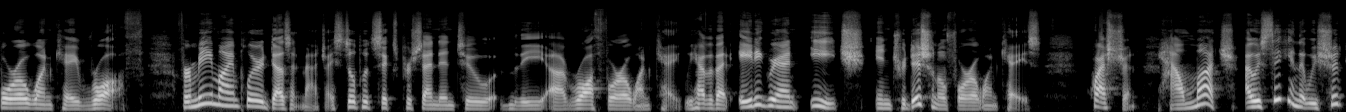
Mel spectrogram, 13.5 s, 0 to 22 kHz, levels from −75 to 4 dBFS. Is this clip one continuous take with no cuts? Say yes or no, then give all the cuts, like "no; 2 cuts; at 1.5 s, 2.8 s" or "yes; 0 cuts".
no; 1 cut; at 11.6 s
